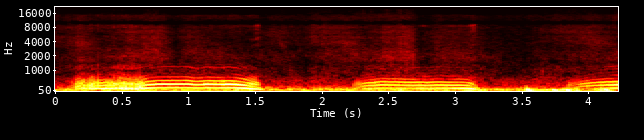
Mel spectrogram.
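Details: Pet red fox squeaking, with no human talk: three drawn-out harmonic whines, each under a second, steady then dipping at the end, separated by short pauses over a low background hum.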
